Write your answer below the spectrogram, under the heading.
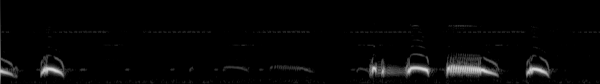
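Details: Spotted dove delivering its 'kuk 1' gacor call to its companions: scattered hollow hoots, then a stuttering burst, a clear hoot, a long rough descending coo and a final hoot, in a quiet setting.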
